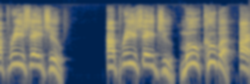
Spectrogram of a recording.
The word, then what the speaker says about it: Mukuba: Moo Kuba. All right. I'll say cuz you know I got to make this stuff for the drunk. I'll say this, bro. If you got Andrew Mukuba, I said it right, and his twin is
